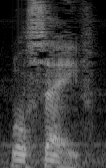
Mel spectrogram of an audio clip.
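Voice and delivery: ordinary talk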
